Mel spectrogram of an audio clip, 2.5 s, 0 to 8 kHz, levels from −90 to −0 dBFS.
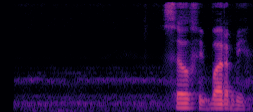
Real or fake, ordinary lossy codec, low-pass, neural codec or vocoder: fake; none; 7.2 kHz; codec, 24 kHz, 1.2 kbps, DualCodec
